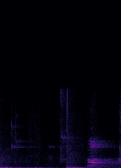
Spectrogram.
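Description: Table tennis rally: the celluloid ball knocking sharply off bats and table, a few separate strikes.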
